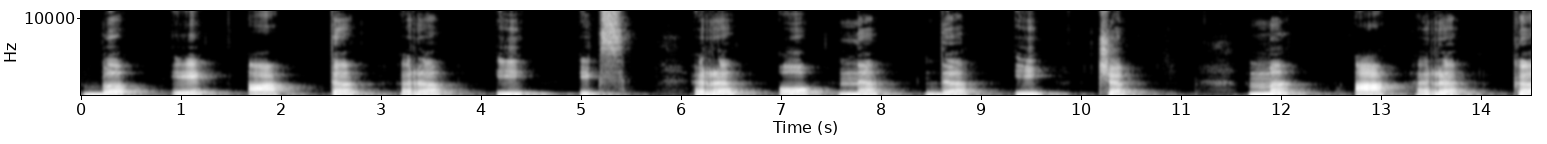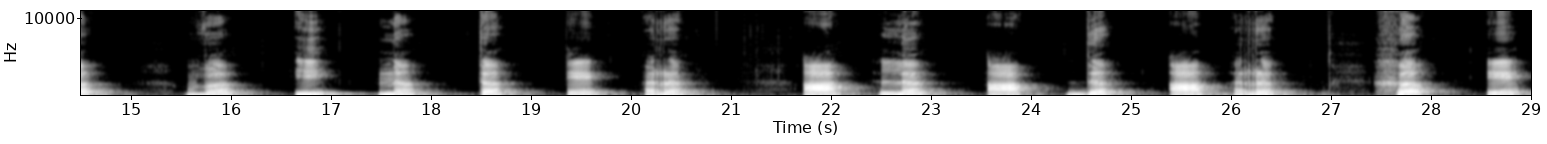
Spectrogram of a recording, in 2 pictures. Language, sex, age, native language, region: Slovenian, female, 50-59, Slovenian, Carinthia region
